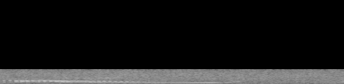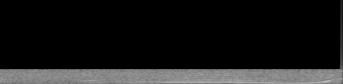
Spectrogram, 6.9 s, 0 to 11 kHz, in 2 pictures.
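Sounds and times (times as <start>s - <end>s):
Bowhead whale moans: 0.2s - 2.5s, 4.2s - 6.8s.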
